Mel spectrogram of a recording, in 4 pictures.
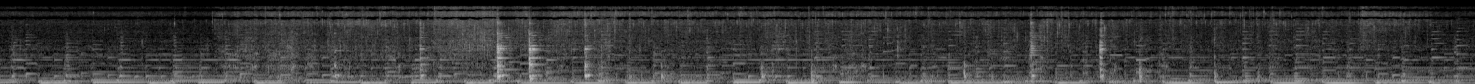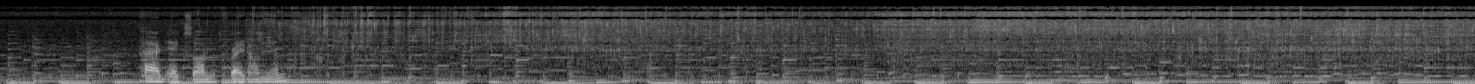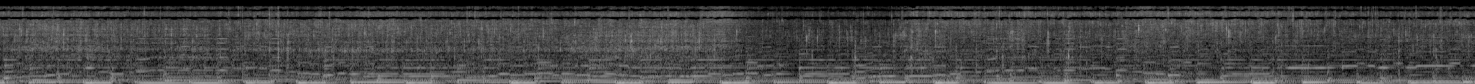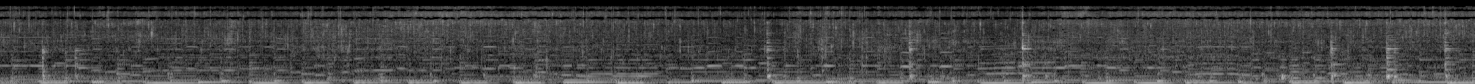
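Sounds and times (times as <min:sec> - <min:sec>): eggs sizzling in hot oil: 0:00.0 - 0:59.0.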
